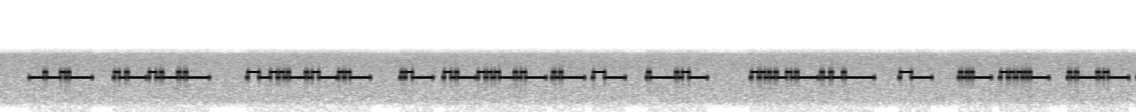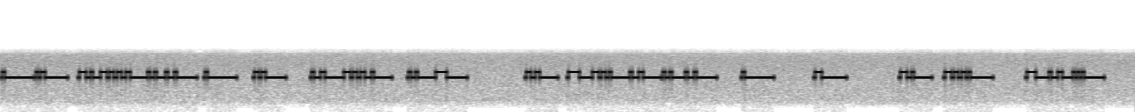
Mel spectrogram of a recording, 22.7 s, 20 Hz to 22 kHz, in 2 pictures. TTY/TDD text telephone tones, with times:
0.6-2.6 GCN5
2.9-4.6 ALZN
4.9-6.9 VW5A
7.7-9.8 01TJ
10.2-12.3 R2BN
12.5-14.6 I1LU
15.0-17.2 C585
17.4-20.5 U1MN
21.0-22.3 GOUY

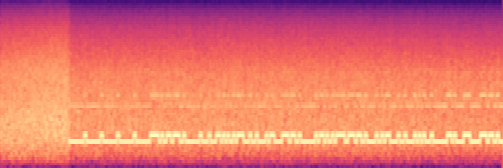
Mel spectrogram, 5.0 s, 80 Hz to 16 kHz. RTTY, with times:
2.0-2.8 QRZ?
3.0-3.5 DE
3.6-4.8 KB6GM
5.0-5.0 …

